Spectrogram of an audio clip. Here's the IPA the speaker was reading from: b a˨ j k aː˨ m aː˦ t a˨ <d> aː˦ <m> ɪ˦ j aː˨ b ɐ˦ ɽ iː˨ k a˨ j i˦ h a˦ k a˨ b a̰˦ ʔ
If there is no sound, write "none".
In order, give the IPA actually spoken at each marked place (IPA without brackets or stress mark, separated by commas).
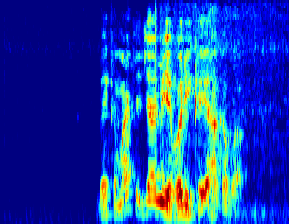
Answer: d͡ʒ, m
